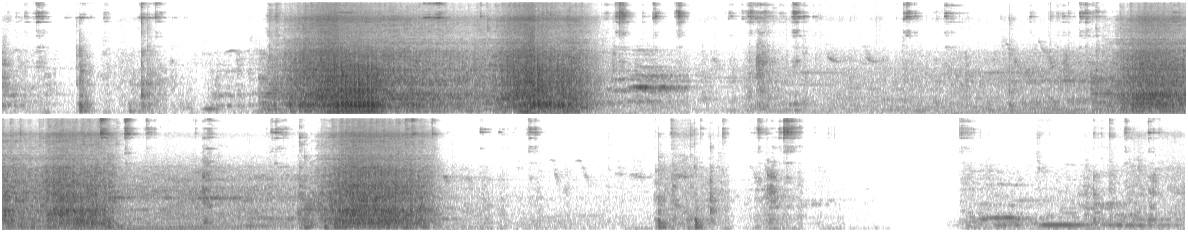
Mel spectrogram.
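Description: A sewing machine runs in bursts while stitching the pleats of a saree, with several loud whirring runs separated by pauses and quieter handling sounds between them.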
